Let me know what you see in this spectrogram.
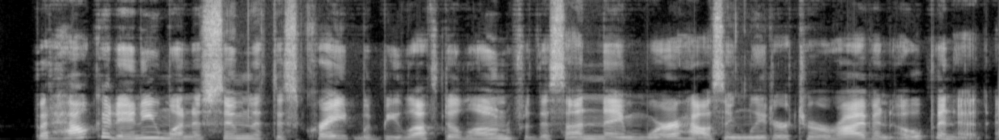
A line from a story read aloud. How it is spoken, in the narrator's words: asks Fanny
